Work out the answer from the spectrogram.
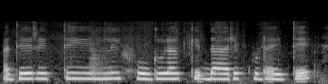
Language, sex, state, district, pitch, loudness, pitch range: Kannada, female, Karnataka, Bidar, 260 Hz, -14 LUFS, 255-260 Hz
